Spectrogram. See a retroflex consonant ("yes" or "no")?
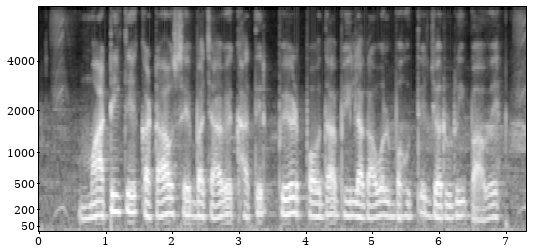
yes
